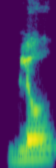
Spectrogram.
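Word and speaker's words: blow: बस समझ में आ गई कि डब्लू अगर लास्ट में है ओ के साथ, तो डब्लू हमारा साइलेंट होता है। ठीक है, स्नो, ब्लो, ग्लो, एलो, ठीक है, इस तरीके से प्रोनाउंस करते हैं।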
